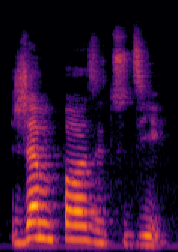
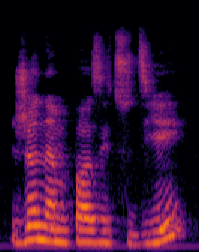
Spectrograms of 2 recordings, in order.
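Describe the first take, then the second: First: The negative ne is left out entirely. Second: The negative ne is heard before the verb. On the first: "à l'oral, ça donne" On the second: "comme ici"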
